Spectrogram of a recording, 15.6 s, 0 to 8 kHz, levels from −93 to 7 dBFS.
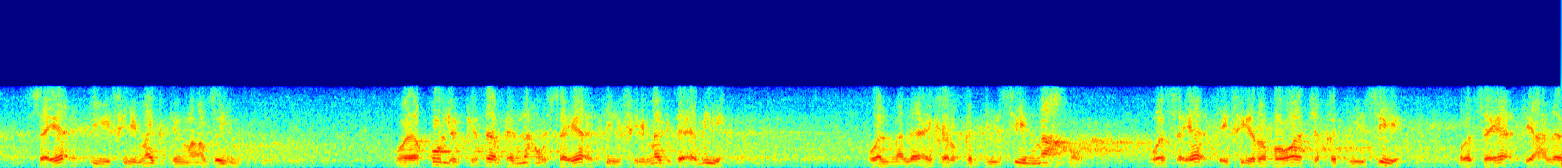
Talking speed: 75 wpm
